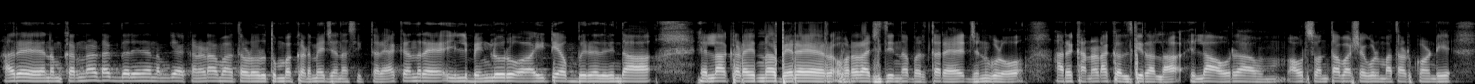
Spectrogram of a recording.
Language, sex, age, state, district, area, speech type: Kannada, male, 30-45, Karnataka, Tumkur, rural, spontaneous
